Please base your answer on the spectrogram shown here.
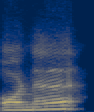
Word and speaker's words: honor: we pronounce these words, we don’t pronounce “h”. For example, “an hour”. Can you hear the “h” here? No. Because “h” is silent. For example,' " an hour", " an honor", "an heir", " an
